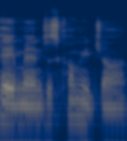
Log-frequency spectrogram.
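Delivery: soft, calm, easygoing, totally unbothered tone. Retelling how a calm seal named John introduced himself: imitating John's calm nonchalant tone. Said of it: "The most calmest, nonchalant dude".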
